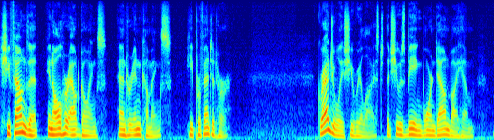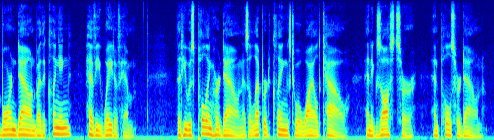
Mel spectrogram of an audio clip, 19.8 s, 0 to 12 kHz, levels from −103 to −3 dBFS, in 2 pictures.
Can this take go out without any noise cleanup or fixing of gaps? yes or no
yes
